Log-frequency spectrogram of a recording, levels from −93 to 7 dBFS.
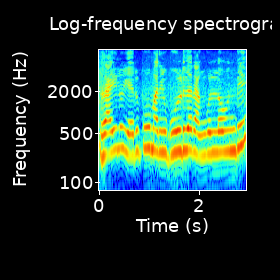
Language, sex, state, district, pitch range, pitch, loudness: Telugu, female, Telangana, Komaram Bheem, 260-290 Hz, 275 Hz, -16 LUFS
